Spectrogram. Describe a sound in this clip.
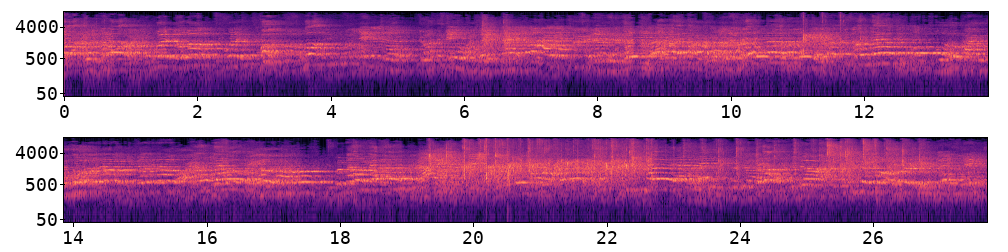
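A crowd of spectators shouts encouragement in a large echoing hall.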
